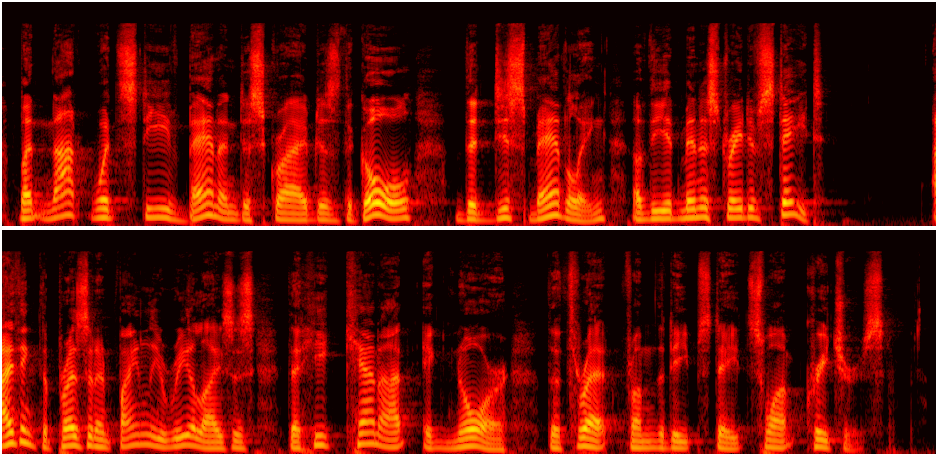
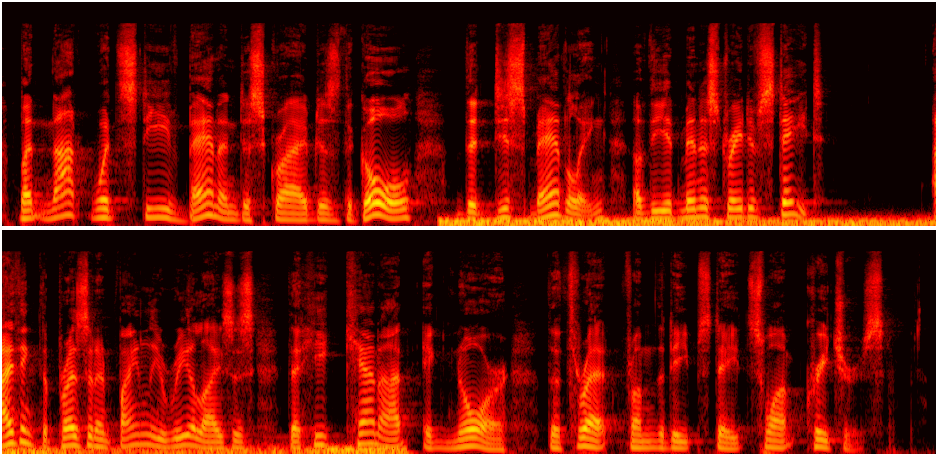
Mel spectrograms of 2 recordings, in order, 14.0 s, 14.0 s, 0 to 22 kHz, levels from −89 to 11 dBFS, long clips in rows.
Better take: first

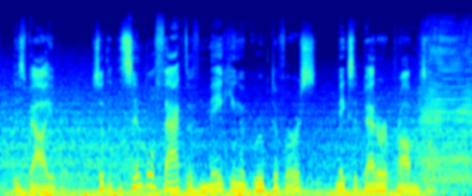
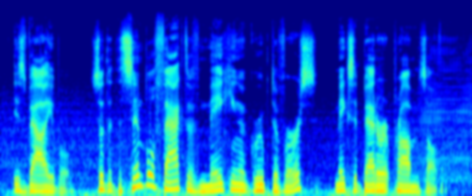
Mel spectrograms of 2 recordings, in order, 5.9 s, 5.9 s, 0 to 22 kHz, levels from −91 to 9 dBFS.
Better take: second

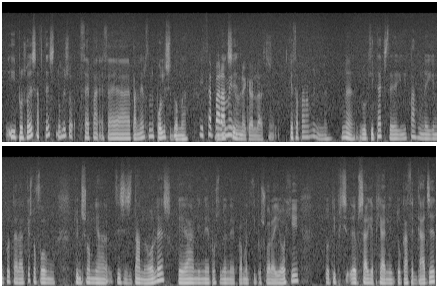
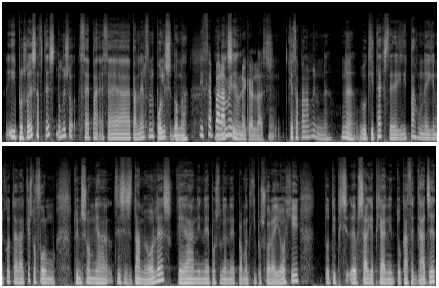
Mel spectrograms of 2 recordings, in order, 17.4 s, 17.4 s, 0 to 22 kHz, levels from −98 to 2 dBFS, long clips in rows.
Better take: second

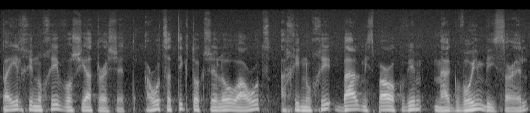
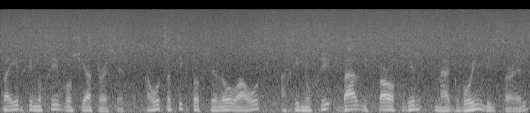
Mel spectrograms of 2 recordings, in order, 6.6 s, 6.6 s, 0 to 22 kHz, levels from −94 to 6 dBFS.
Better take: first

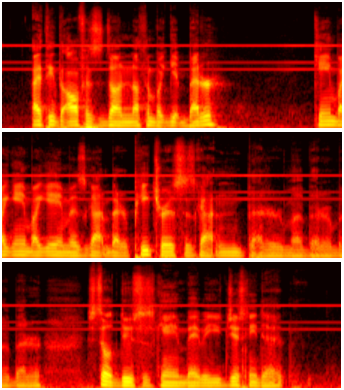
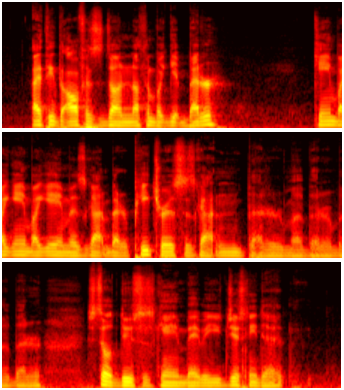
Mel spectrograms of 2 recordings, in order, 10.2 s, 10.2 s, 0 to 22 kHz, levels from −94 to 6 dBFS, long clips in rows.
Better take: second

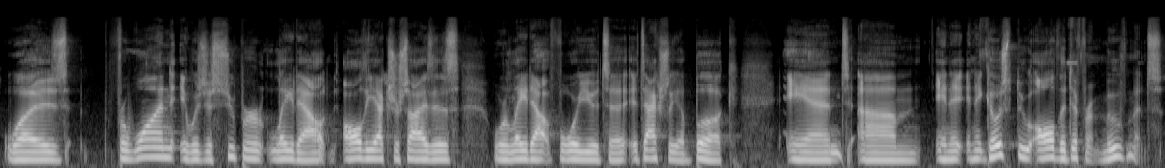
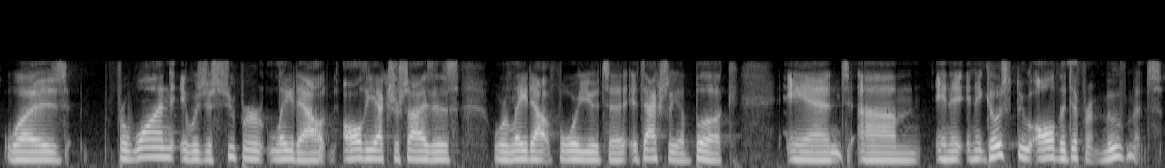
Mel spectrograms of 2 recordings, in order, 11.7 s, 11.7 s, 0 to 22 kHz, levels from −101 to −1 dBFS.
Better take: first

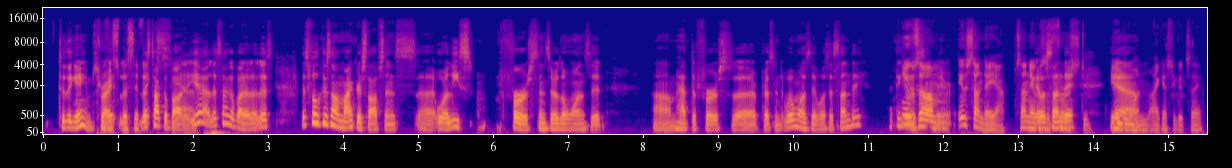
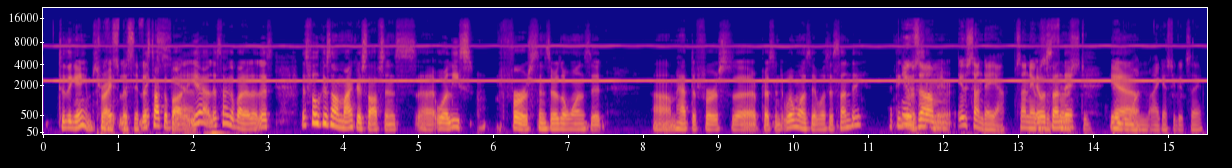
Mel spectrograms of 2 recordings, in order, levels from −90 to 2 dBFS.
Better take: first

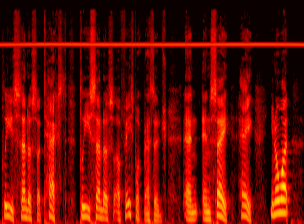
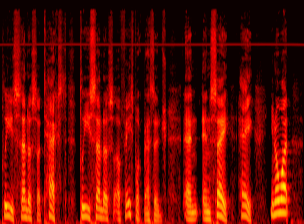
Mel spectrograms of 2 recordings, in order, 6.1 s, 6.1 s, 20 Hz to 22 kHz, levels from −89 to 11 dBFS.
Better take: second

